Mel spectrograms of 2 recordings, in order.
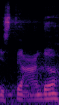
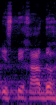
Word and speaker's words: Isti'adah: Isti'adah bacanya. Tapi bukan istihadoh ya, beda lagi nanti. Kalau istihadoh berbeda lagi. Isti'adah.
